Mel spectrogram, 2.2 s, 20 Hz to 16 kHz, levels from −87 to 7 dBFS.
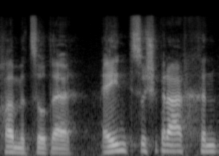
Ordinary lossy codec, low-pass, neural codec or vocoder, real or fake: none; 10.8 kHz; codec, 16 kHz in and 24 kHz out, 0.6 kbps, FocalCodec, streaming, 2048 codes; fake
